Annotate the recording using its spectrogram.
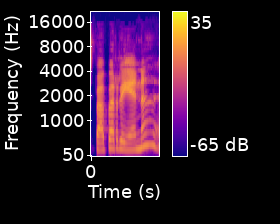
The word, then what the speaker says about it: papa rellena: ¿Es papa rellena? Am I saying it right? – Yeah. – Oh, those are my favorite. I'm like, yes. – So good. – All the papa rellena.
